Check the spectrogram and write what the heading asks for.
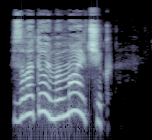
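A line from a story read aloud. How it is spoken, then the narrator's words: Exclamation. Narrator (Russian): воскликнула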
